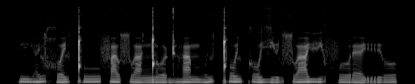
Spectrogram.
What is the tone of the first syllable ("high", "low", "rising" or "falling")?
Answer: rising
